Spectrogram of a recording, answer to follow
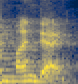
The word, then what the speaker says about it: Monday: which is fine but my first syllable says ma um and Oh doesn't say ah so there's my trick in my Monday now Tuesday again Tuesday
